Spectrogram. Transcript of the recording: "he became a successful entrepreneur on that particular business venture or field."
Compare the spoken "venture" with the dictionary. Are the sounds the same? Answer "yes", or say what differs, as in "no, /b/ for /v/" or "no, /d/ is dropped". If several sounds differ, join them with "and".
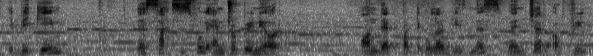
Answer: no, /b/ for /v/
